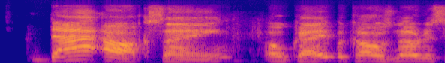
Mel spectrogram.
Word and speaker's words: dioxane: used as a solvent it is spelled di o X a and E pronounce that to yourself say it out loud you don't have to keep open your mind just say it out loud where you are dioxane now I want you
